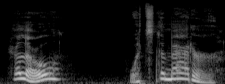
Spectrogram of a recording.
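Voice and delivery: put-on high little-boy voice. A narrator's reading. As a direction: pipe up like a small child. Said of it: "The little boy stopped".

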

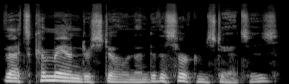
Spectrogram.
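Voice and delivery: plain reading voice

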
